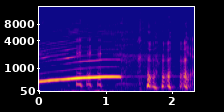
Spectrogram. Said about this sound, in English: You can hear that siren. Whoop, whoop. That's right. Because we're in a village that has a siren.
